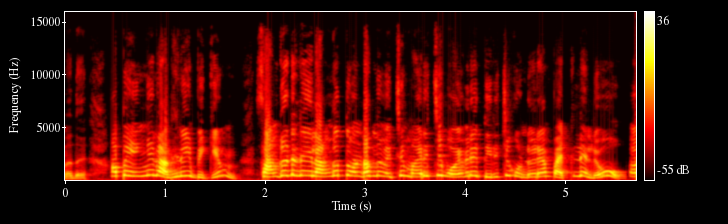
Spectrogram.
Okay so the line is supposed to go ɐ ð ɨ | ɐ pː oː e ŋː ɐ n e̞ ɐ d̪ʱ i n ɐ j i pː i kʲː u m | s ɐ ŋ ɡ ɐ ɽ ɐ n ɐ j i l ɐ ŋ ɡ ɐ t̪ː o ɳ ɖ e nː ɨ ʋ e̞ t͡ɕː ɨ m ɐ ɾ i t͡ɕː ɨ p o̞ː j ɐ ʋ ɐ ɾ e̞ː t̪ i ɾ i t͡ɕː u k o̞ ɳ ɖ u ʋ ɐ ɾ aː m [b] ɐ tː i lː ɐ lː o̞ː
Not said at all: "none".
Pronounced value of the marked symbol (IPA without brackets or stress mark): p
